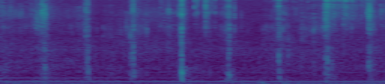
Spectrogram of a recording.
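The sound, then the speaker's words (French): Soft footsteps of a small child passing by tap along at a steady, unhurried pace, about eight light steps in a row, set against a low constant hum, with no voices. “on entend seulement quelques bruits de pas.”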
